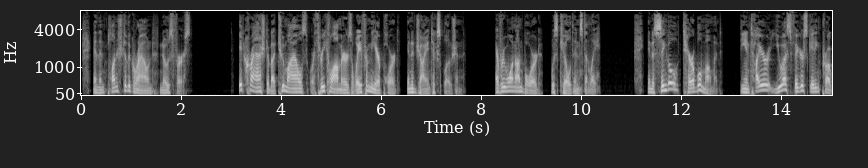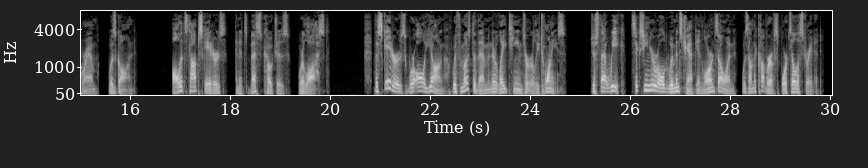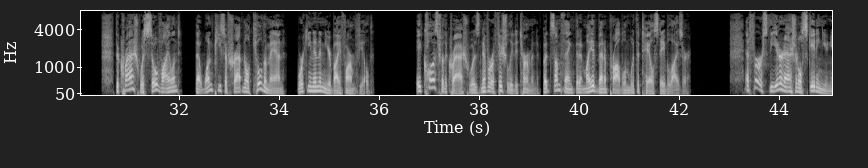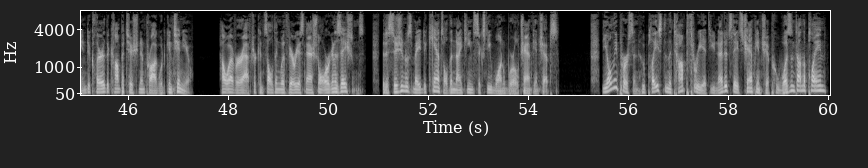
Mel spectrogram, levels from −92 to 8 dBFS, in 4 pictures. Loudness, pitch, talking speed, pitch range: -18 LUFS, 110 Hz, 175 wpm, 95-135 Hz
